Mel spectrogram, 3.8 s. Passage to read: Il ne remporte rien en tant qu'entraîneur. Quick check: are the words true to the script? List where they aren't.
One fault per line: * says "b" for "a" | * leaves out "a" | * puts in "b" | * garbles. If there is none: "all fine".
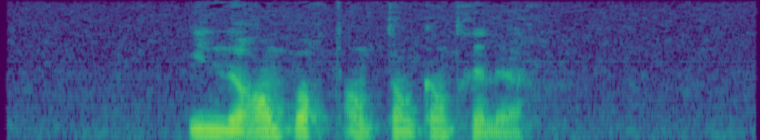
* leaves out "rien"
